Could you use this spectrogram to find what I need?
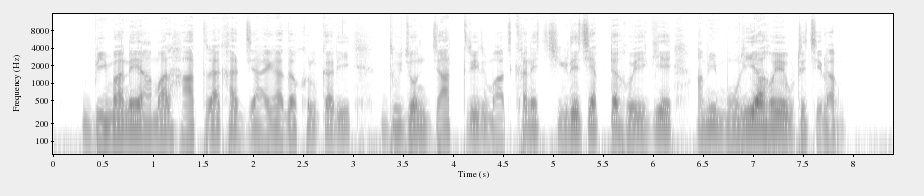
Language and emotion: Bengali, sad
